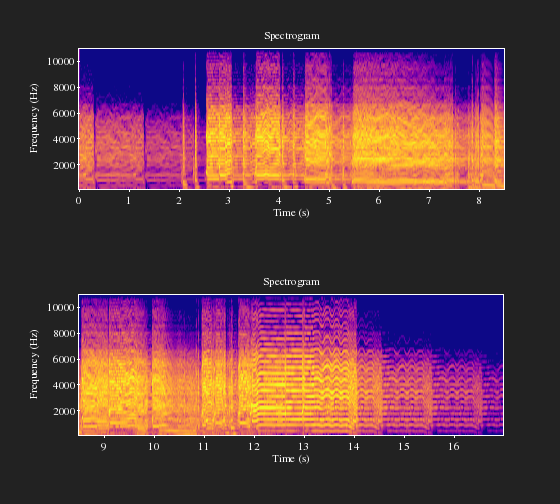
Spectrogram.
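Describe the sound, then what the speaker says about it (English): Distorted electric guitar chugs through a default delay effect on a Neural DSP plugin, played as rhythmic palm-muted bursts and chords. Loud, trailing echoes repeat, and the last notes fade into the delay tails. "So what I'll do is I'll just throw the delay on, and we'll have a little chug on that."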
